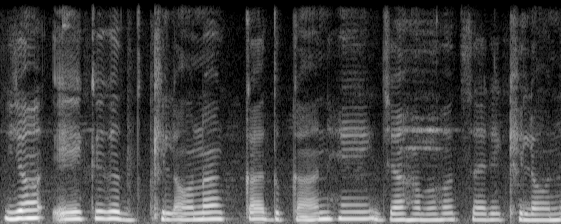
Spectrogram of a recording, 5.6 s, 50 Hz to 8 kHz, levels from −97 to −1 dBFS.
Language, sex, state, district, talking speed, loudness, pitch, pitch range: Hindi, female, Bihar, West Champaran, 105 wpm, -18 LUFS, 230 Hz, 210-245 Hz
